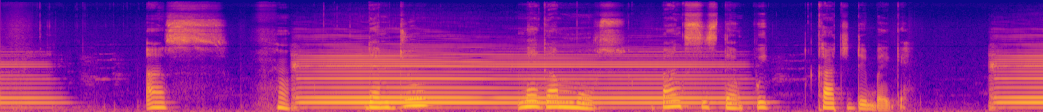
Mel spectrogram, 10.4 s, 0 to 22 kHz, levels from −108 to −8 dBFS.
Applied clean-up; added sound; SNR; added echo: none; Bowed string instrument; 1 dB; none.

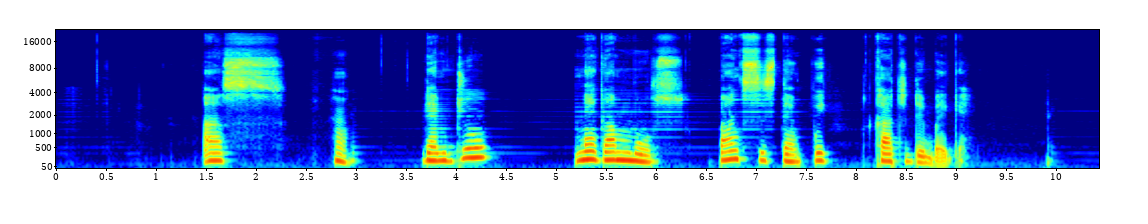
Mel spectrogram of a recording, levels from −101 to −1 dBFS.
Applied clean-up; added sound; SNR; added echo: neural mask model DeepFilterNet 3.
